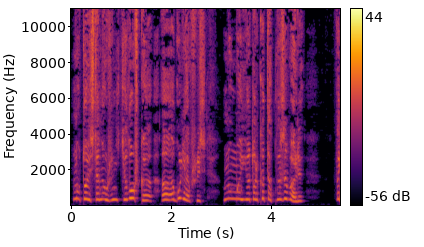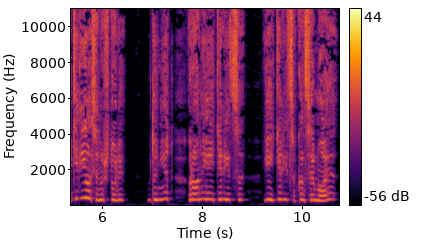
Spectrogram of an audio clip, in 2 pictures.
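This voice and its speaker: A man's voice: very high voice, fairly even intonation, normal speed, warm tone, voice pushed up. A male reader voicing an impatient young peasant woman who keeps pressing and pleading. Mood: chatty. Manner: pleading, insistent.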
